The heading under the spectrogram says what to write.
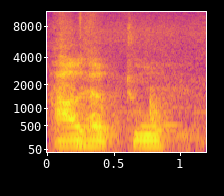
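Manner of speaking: put-on German accent, very low, deep and hushed. Game master voicing a cloaked man offering to help the players, German accent like Schwarzenegger. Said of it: "German accent like Schwarzenegger".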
